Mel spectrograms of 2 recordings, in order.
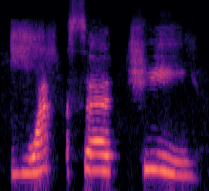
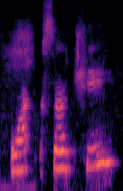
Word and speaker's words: Waxahachie: is an American state where the town of Waxahachie, is that how you say it? Waxahachie? Waxahachie? It's a very long word that begins with W and it's got a H in the middle. Waxahachie.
